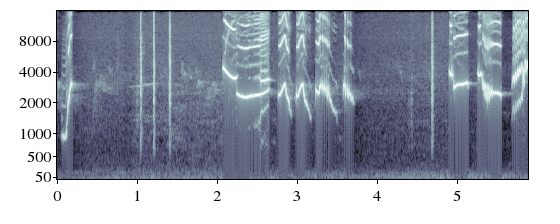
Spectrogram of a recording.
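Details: White-rumped shama song played to make captive birds responsive and eager to fight: a few scattered high whistles and clicks, then loud bursts of sweeping, slurred whistled phrases with short pauses between them.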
